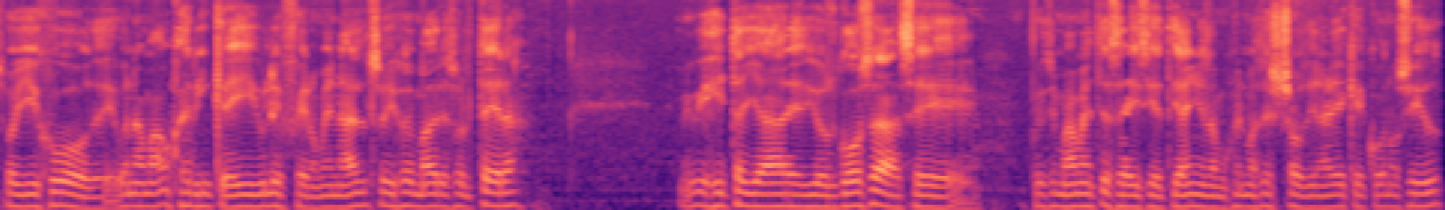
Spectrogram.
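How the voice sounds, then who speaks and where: A man talks with a dark, mellow tone. He moves at a fairly quick pace in a flat monotone. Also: medium pitch for a man. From Costa Rica, San José (Tibás). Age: 60s. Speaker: presidential candidate. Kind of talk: interview.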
